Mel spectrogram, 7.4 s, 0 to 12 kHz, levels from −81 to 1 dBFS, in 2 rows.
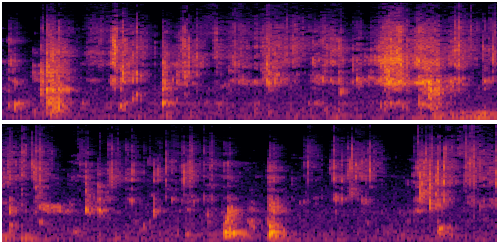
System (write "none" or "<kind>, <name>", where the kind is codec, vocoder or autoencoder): none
